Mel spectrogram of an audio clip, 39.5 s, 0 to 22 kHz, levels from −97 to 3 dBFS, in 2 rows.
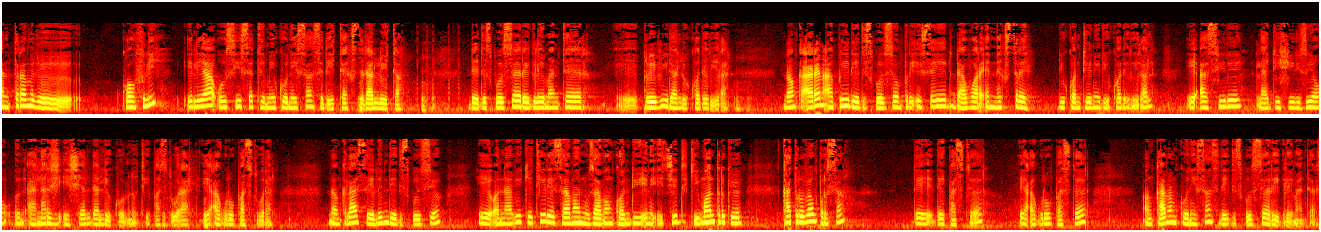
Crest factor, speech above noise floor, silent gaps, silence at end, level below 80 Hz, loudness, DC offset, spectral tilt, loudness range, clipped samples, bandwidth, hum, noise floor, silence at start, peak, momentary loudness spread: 18 dB; 30 dB; none; 0 s; -54 dBFS; -21 LUFS; under 0.1%; -6 dB/octave; 6 LU; under 0.1%; 11.5 kHz; none; -51 dBFS; 0 s; -2 dBFS; 11 LU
